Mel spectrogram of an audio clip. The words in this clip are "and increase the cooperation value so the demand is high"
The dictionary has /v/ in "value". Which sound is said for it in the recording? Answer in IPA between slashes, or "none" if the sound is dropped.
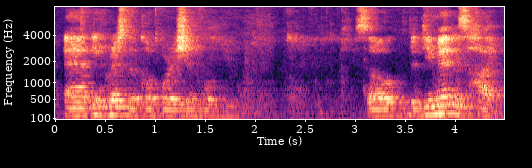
/f/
